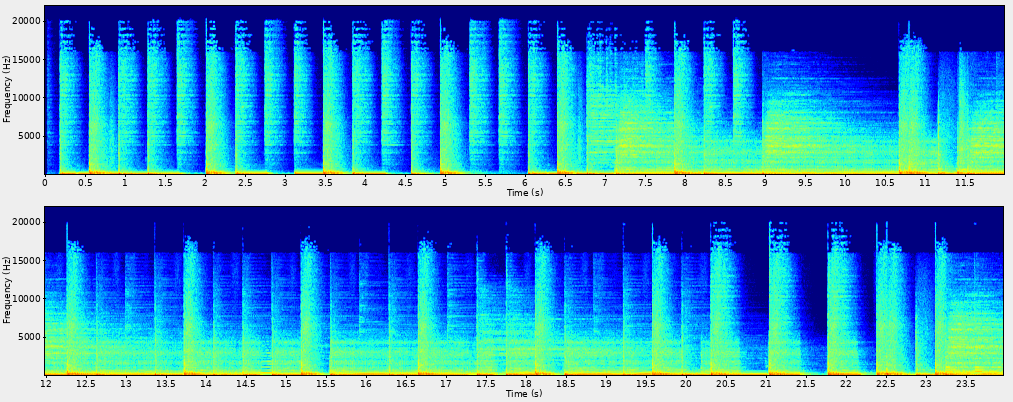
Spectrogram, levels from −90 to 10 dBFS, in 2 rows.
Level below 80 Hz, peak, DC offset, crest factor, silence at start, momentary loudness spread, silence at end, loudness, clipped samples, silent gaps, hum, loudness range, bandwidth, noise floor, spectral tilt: -28 dBFS; 0 dBFS; under 0.1%; 18 dB; 0.2 s; 6 LU; 0 s; -20 LUFS; under 0.1%; none; none; 3 LU; 20 kHz; -40 dBFS; -6 dB/octave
